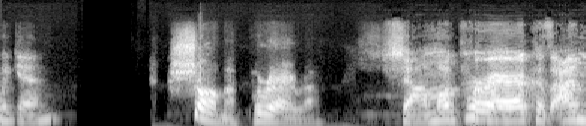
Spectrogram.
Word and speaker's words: Shayma Perea: Shayma Perea. Shayma Perea, because I'm not messing that up. No, it's spelled very strangely.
